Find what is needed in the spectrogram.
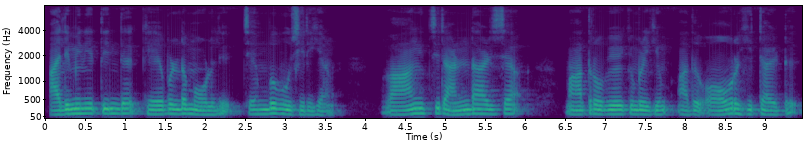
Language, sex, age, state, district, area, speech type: Malayalam, male, 60+, Kerala, Palakkad, rural, spontaneous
